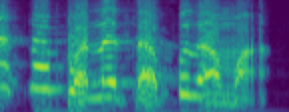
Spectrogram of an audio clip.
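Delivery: high pleading cry with stress on நான்; a daughter confesses her fault to her mother, crying; tearful confession. Acted. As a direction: admit the fault through tears, leaning on நான்.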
